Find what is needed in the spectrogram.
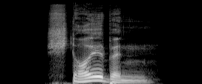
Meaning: dative plural of Staub
- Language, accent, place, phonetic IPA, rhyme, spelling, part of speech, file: German, Germany, Berlin, [ˈʃtɔɪ̯bn̩], -ɔɪ̯bn̩, Stäuben, noun, De-Stäuben.ogg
